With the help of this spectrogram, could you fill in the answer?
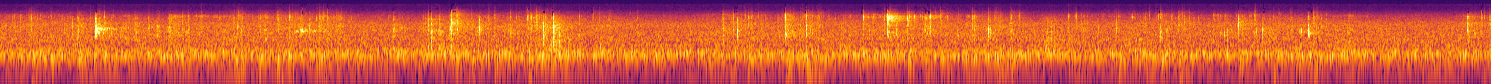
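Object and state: Grey bar soap scraped with a knife.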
